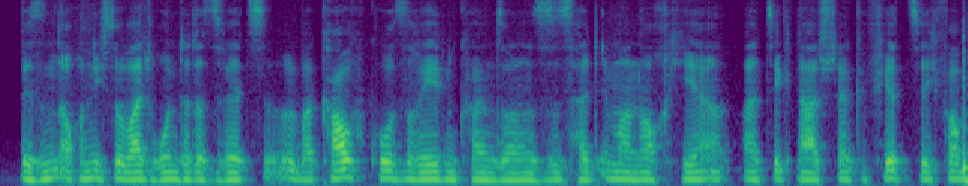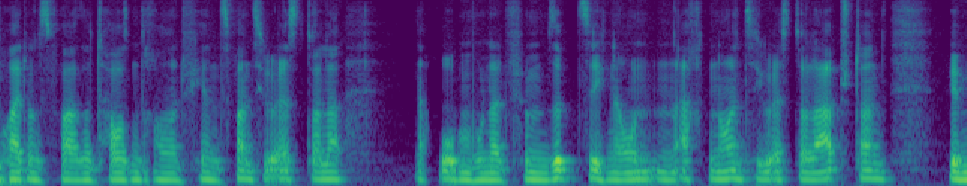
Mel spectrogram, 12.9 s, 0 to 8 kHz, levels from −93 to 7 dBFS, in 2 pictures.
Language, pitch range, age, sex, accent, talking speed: German, 110-130 Hz, 40-59, male, German, 165 wpm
